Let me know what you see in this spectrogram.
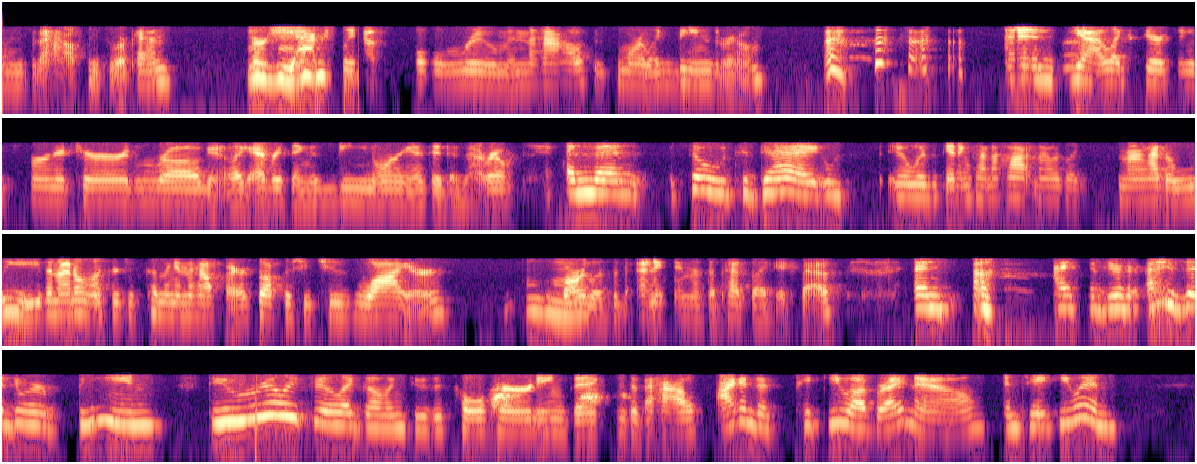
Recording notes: open up the lines for listeners to call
